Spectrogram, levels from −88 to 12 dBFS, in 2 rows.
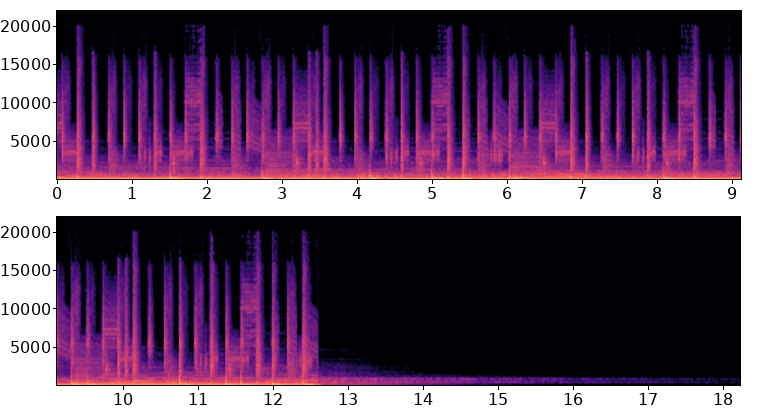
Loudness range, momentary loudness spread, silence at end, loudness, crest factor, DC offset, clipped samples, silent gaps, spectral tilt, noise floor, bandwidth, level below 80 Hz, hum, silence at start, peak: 3 LU; 6 LU; 5.3 s; -14 LUFS; 10 dB; under 0.1%; under 0.1%; none; -5.5 dB/octave; -76 dBFS; 13 kHz; -12 dBFS; none; 0 s; 0 dBFS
